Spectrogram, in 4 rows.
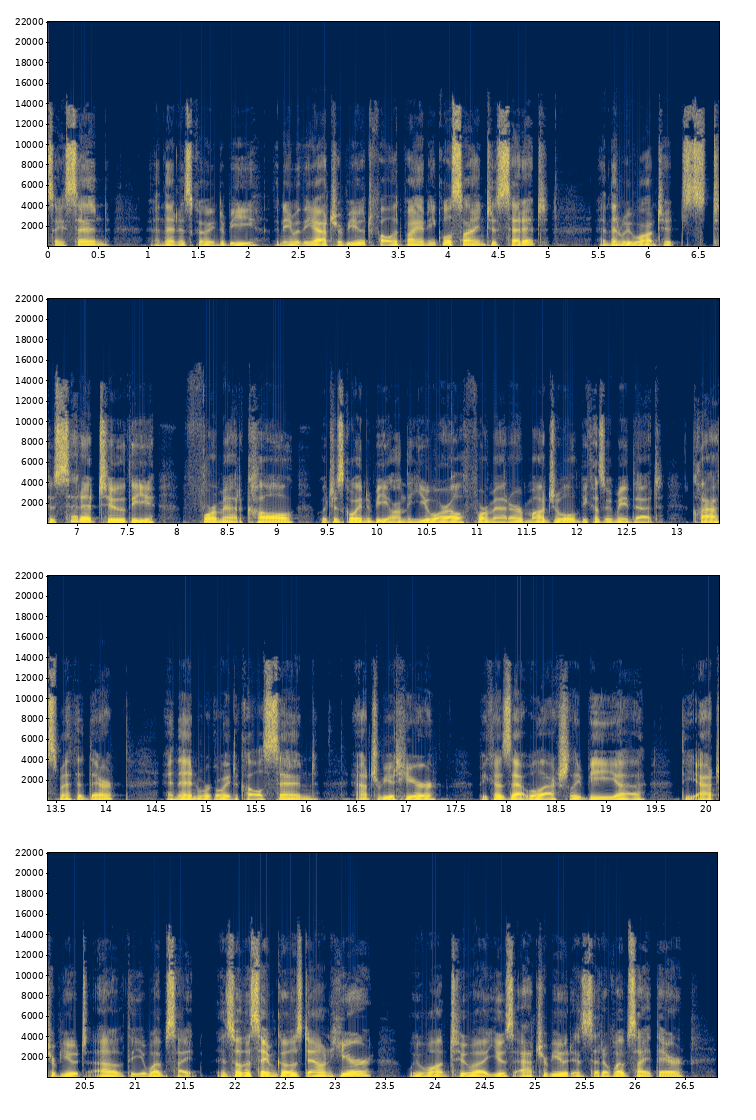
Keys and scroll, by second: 1.8 super+v, 6.9 alt+shift+Right, 7.4 alt+shift+Right, 12.3 alt+Right, 12.8 alt+shift+Left, 15.3 alt+shift+Right, 18.2 super+Right, 25.0 super+v.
